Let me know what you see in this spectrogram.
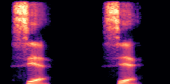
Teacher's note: A sharp fourth tone followed by a light neutral tone.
